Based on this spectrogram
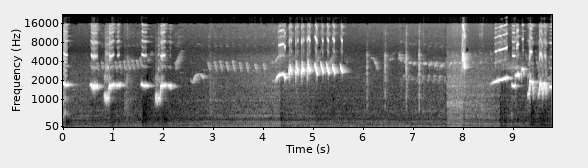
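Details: White-rumped shama lure song to provoke a rival: swooping whistled phrases, then a fast rattling series of bright notes, a pause, and a rising whistle into chattering notes.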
